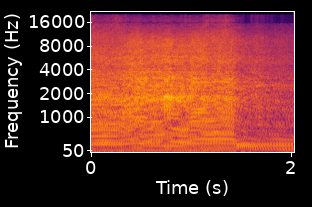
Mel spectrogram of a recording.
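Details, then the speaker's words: Sunk-and-revived Outlander quad, warmed up, pulled hard in two-wheel drive; strong, clean rise and fall in engine pitch, no hiccups in throttle response or misses; engine sounds healthy. "so far it sounds like there's no hiccups with the throttle response or anything smoke it in two wheel drive real quick that sounds phenomenal doesn't sound like anything's wrong"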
